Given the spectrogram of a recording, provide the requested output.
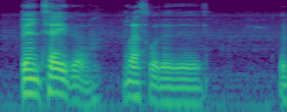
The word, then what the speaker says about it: Bentayga: Well, I forgot how to pronounce this. Bentayga. Bentayga.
